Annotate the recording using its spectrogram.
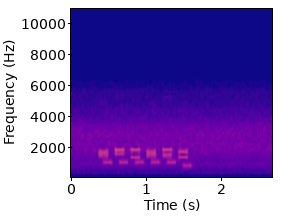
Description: Multi-frequency trunk signalling (R2, with the far end's replies), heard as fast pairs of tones, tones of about 110 ms, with phone line noise. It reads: 597584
